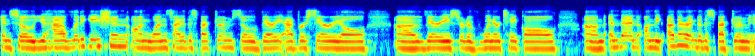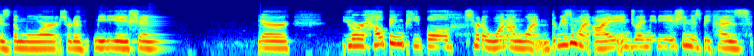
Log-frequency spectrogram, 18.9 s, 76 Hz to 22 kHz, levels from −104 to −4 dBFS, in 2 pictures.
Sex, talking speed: female, 160 wpm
